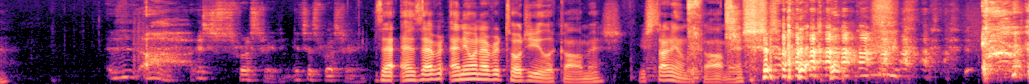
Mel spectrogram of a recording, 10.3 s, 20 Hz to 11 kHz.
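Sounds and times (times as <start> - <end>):
person gasping: 1.1 - 2.0, 8.6 - 9.2
speech: 2.0 - 10.2
person coughing and choking on a cough drop: 6.9 - 8.1, 9.8 - 10.2
laughter: 7.4 - 9.6.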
